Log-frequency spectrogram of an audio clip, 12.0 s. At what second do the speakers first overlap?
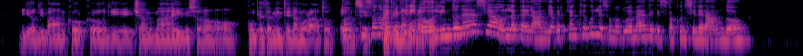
5.1 s

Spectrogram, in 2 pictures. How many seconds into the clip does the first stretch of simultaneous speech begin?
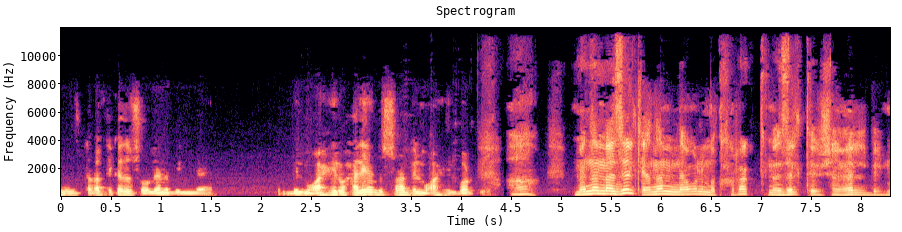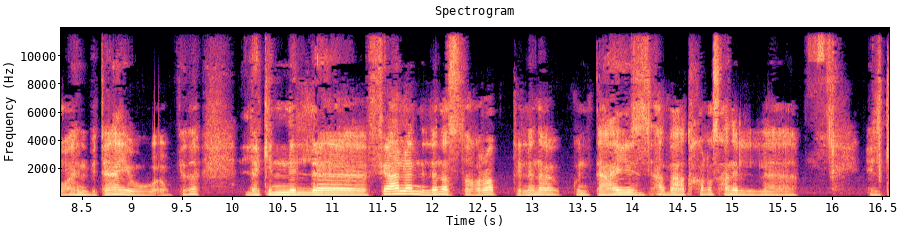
none

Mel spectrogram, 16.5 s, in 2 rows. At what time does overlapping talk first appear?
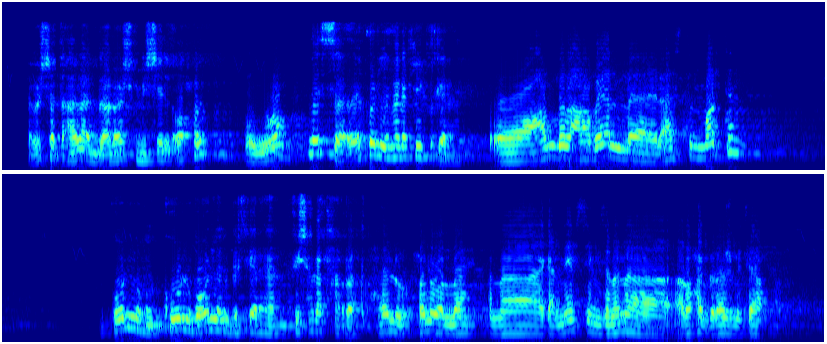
none

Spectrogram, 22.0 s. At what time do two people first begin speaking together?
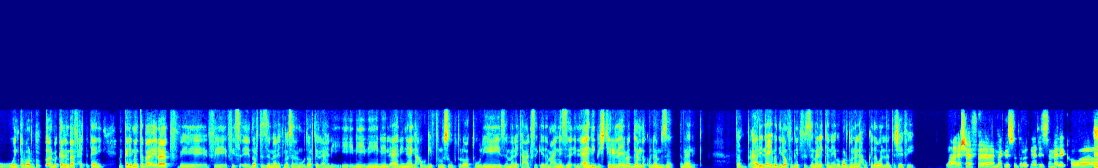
none

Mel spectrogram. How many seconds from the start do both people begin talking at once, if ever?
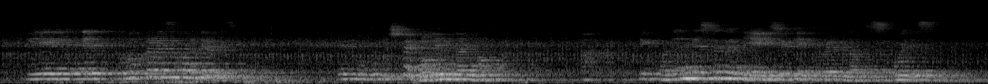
none

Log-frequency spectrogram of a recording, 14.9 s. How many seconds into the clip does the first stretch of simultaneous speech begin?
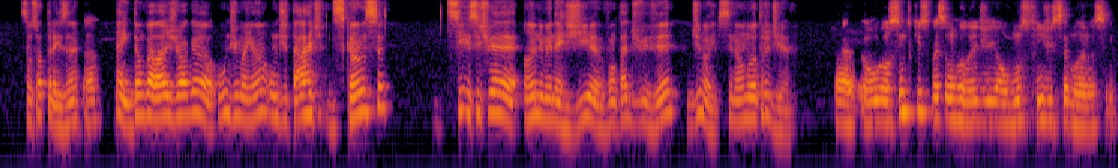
none

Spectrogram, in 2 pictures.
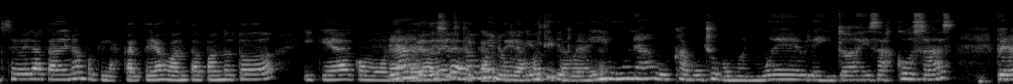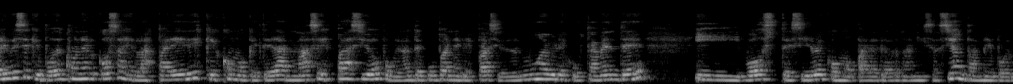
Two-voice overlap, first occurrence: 3.9 s

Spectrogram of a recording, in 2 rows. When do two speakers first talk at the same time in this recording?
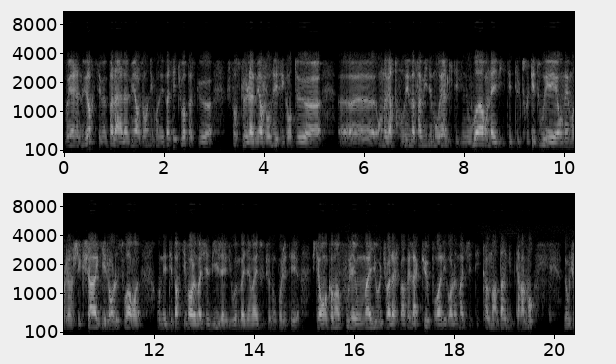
none

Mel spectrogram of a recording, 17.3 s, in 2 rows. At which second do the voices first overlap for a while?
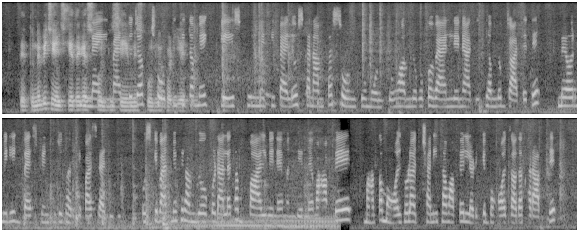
1.2 s

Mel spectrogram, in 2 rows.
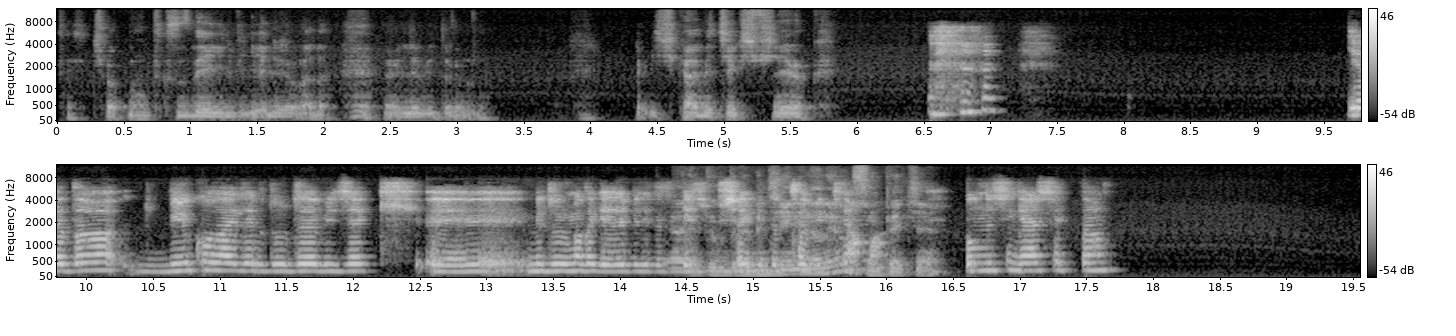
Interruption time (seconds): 14.3 s

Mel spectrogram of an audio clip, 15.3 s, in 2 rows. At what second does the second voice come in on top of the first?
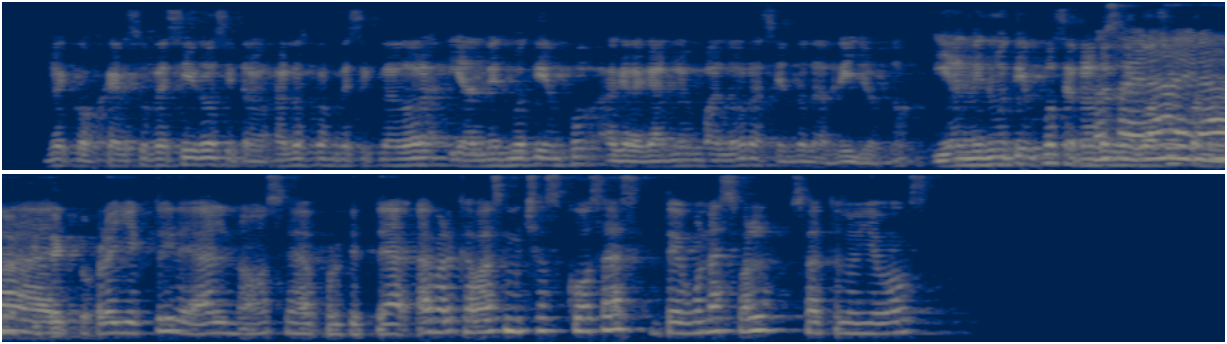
6.8 s

